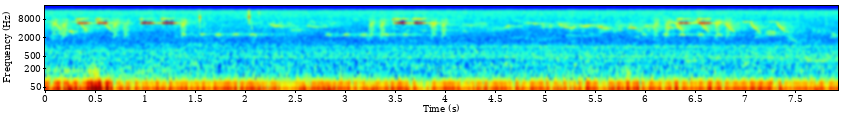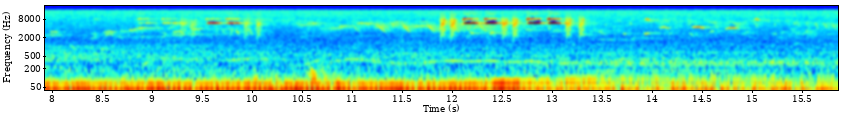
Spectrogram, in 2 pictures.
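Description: Faint forest ambience: small birds give short, high, thin calls every few seconds over a low, steady rumble.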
